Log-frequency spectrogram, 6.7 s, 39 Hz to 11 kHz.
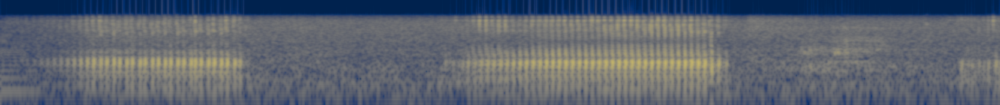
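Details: A 6-month-old English Bulldog puppy snores in long, rough, buzzing breaths with quiet pauses between them.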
